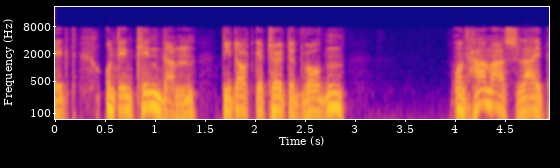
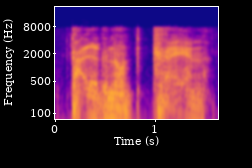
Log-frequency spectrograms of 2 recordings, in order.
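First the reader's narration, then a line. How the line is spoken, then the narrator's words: Male hiss. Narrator (German): zischte er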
